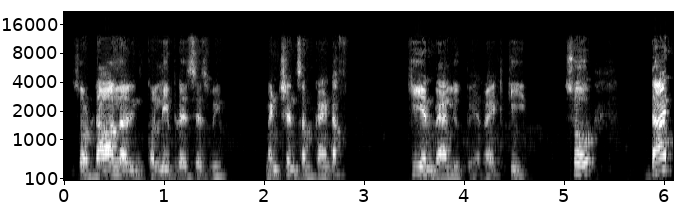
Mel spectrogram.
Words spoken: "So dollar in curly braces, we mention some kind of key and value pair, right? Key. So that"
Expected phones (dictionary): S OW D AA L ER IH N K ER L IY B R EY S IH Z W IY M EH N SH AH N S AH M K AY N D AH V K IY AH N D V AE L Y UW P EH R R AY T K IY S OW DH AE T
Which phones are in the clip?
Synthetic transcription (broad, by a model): S OW D AA L ER IH N K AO L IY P R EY S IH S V IY M EH N SH AH N S AH M K AY N D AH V K IY AH N D V AE L Y UW P EH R R AY T K IY S OW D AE T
